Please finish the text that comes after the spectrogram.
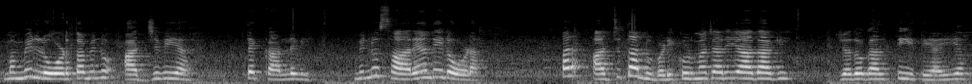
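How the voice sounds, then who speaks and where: A woman's voice: high voice, normal speed, muffled recording, soft background music, close to an everyday voice. A young woman playing a defiant, self-centred daughter-in-law who argues back in a family drama skit. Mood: accusing. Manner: argumentative, talking back.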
